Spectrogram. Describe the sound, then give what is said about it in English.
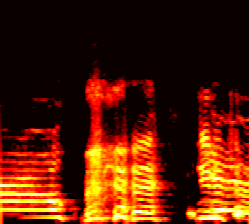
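A person's voice mimics a cat, giving a few drawn-out, wavering meows in quick succession, loud, with a brief pause before the last one. “Dinner time! Meow! Meowie wowie.”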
